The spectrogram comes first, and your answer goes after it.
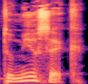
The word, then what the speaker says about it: good: usarás la frase look good que significa verse bien la doble o de look y la doble o de good se pronuncian como si fueran una u corta y explosiva look good look good y usaremos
